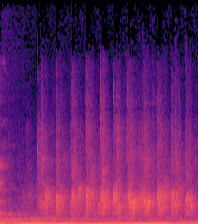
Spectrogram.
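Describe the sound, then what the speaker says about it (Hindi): A church congregation claps for their neighbours, a run of rhythmic, evenly spaced claps in unison over a steady low hum from the hall's sound system, fairly faint and distant. "पड़ोसी के लिए जोरदार तालियां"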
